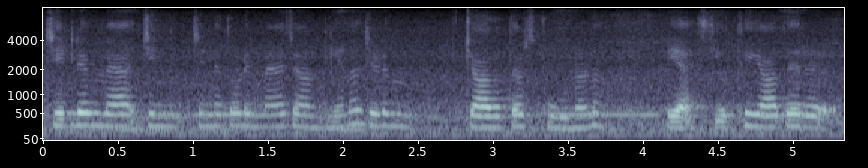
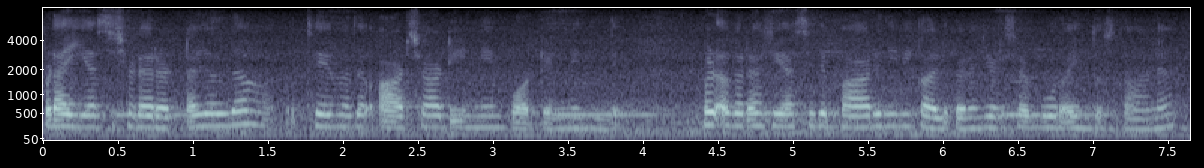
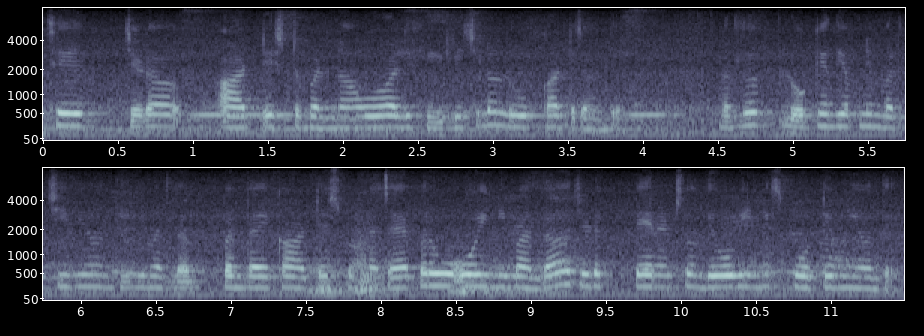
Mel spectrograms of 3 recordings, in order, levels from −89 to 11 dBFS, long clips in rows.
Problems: constant background noise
